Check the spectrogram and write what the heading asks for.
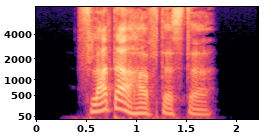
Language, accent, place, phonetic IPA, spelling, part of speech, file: German, Germany, Berlin, [ˈflatɐhaftəstə], flatterhafteste, adjective, De-flatterhafteste.ogg
- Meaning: inflection of flatterhaft: 1. strong/mixed nominative/accusative feminine singular superlative degree 2. strong nominative/accusative plural superlative degree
